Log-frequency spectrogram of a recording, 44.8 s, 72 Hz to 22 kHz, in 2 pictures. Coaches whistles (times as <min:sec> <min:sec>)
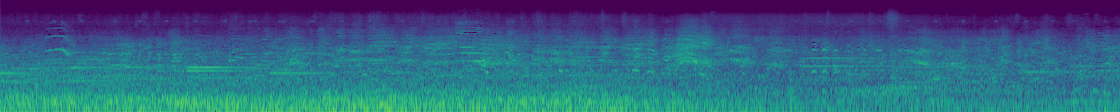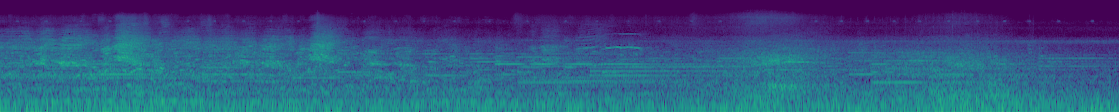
0:34.2 0:35.4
